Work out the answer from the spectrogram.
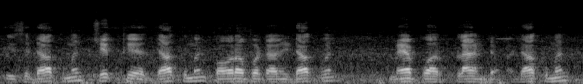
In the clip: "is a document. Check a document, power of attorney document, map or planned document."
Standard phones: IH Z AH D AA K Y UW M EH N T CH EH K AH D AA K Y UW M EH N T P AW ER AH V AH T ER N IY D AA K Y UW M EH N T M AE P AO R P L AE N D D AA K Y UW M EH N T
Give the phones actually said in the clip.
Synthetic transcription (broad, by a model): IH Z AH D AA K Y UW M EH N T CH EH K AH D AA K Y UW M EH N T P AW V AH P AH T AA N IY D AA K Y UW M EH N T M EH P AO R P L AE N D D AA K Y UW M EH N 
